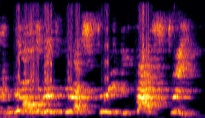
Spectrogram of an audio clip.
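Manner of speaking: high, thrilled shout of recognition; joyful high-pitched calling out; excited cry. Acted. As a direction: yell it out, overjoyed to know the street. Healed blind man recognising home.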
